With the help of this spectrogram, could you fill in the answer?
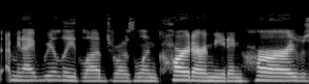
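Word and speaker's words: Rosalynn: mean I really loved Rosalyn Carter meeting her. It was just a fascinating experience because people still mispronounced her name long after she had left the White House and said Roslin and it really got to her.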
